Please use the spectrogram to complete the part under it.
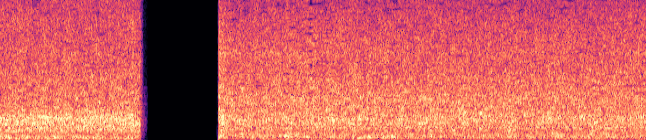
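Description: A creek with a fallen tree in it flows with a steady, close, hissing rush that breaks off abruptly for a moment of silence before resuming just as evenly.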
